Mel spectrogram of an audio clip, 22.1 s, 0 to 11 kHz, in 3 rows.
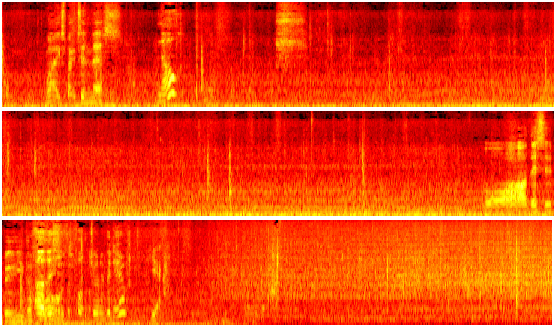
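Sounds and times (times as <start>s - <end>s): engine and tyres rumbling: 0.0s - 22.0s.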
